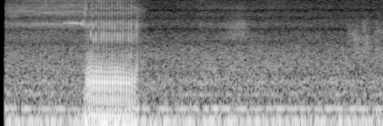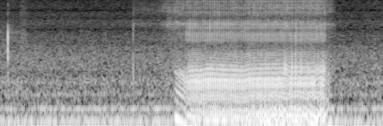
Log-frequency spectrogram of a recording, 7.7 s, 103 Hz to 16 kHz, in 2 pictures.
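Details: 8-month-old pug snoring: two loud, rattling breath sounds separated by a quieter pause.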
